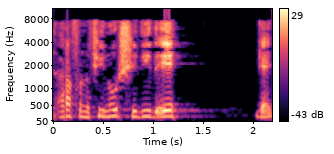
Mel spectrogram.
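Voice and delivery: usual speaking voice

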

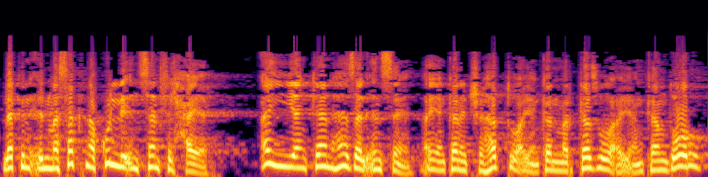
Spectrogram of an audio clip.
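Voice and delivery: ordinary delivery

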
